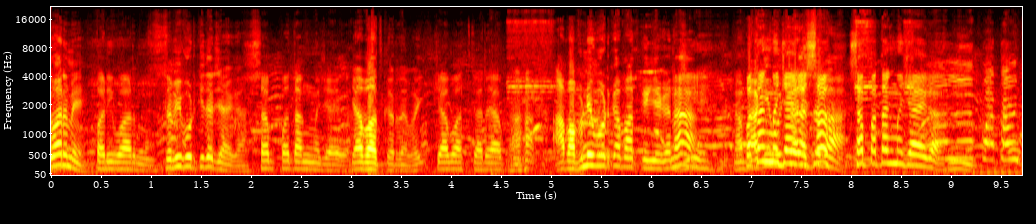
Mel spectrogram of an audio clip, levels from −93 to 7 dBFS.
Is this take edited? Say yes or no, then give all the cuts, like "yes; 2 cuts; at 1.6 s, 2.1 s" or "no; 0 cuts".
no; 0 cuts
